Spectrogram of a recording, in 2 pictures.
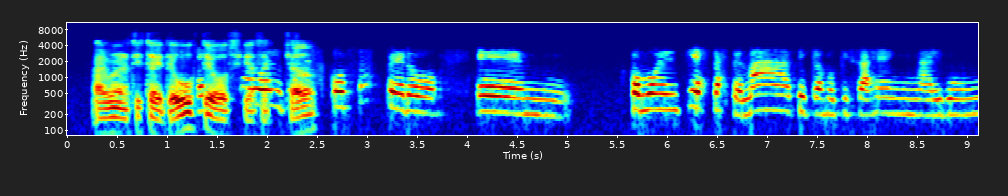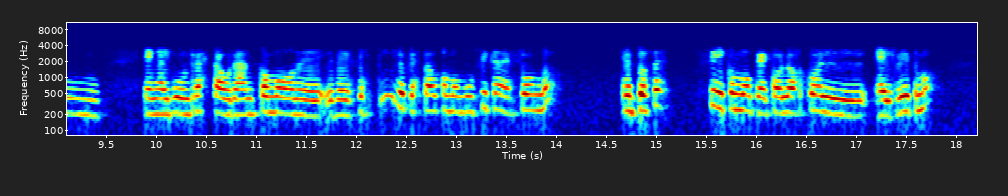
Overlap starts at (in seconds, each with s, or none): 1.0 s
